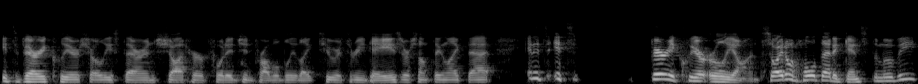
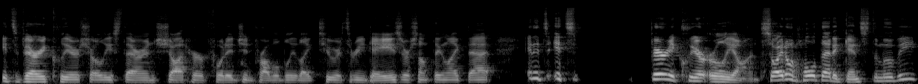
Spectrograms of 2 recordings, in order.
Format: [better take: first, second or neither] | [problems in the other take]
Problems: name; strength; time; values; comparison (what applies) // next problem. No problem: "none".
second | muffled; very; fading above 3 kHz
